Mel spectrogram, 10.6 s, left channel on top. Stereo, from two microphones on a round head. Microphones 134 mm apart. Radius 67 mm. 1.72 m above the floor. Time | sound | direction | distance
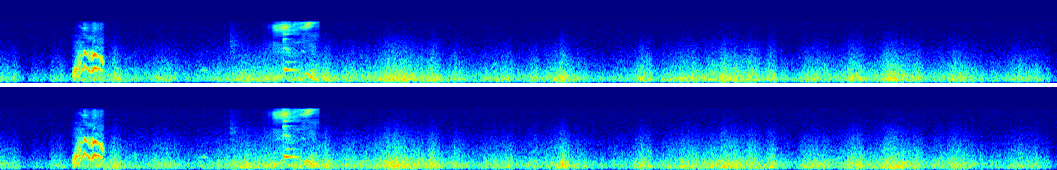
0.7 | a zipper | centre (ahead or behind) | ?
2.8 | a cowbell | 35° right (ahead or behind) | ?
